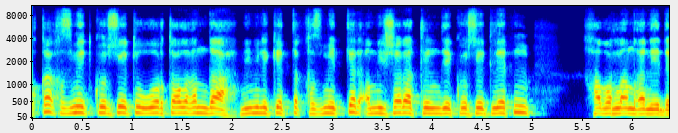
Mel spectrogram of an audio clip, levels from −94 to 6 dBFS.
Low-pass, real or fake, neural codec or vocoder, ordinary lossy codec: 9.9 kHz; fake; autoencoder, 48 kHz, 32 numbers a frame, DAC-VAE, trained on Japanese speech; none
